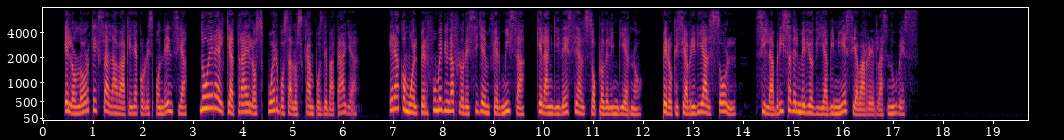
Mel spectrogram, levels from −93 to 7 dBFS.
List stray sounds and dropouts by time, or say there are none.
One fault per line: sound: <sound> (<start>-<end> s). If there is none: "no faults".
no faults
